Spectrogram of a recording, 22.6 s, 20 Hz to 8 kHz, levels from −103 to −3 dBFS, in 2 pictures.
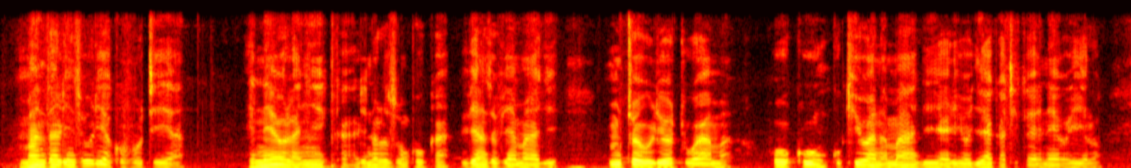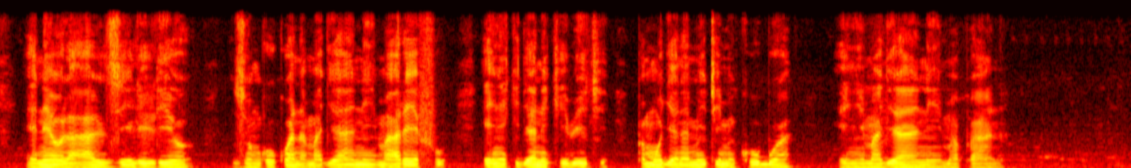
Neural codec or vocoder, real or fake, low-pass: none; real; 7.2 kHz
